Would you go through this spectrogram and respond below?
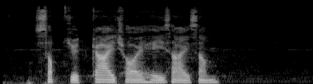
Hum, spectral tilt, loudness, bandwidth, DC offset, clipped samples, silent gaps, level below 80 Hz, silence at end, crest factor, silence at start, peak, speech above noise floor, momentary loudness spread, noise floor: none; -5.5 dB/octave; -22 LUFS; 16 kHz; under 0.1%; under 0.1%; none; -52 dBFS; 0.95 s; 20 dB; 0.25 s; -2 dBFS; 40 dB; 8 LU; -61 dBFS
